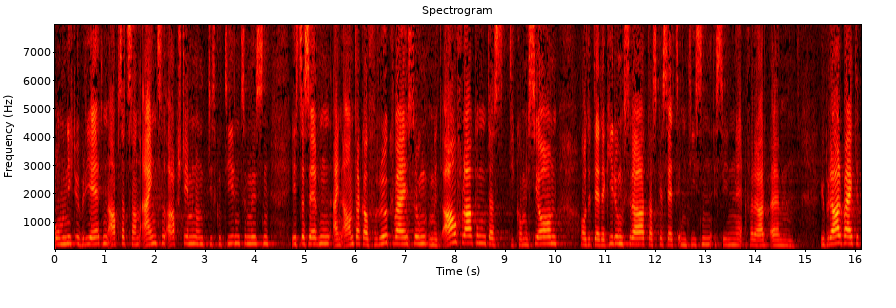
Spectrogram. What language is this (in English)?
Swiss German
